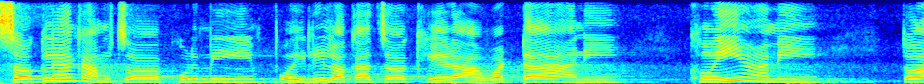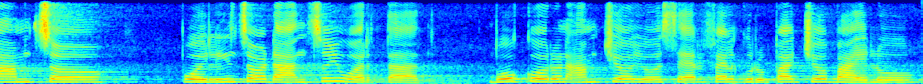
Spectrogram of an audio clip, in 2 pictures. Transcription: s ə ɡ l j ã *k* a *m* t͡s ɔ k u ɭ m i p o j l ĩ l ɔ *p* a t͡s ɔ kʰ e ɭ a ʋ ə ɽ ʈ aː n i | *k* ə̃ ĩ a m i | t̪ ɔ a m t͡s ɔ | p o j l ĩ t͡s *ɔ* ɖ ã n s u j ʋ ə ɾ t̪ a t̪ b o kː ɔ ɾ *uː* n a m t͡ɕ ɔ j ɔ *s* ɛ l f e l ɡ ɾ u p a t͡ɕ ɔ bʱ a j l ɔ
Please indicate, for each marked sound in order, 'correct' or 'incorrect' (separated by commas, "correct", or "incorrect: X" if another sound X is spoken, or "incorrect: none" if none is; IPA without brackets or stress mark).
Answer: correct, correct, incorrect: k, incorrect: kʰ, correct, correct, correct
